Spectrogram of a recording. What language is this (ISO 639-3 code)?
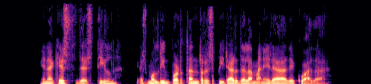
cat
